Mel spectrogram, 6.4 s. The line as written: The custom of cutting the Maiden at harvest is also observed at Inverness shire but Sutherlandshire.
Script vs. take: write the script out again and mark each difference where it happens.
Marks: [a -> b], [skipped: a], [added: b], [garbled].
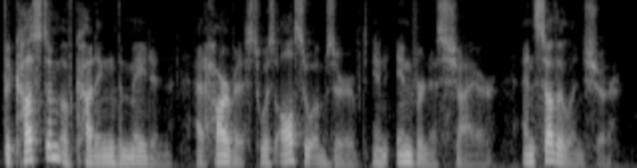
The custom of cutting the Maiden at harvest [is -> was] also observed [at -> in] Inverness shire [but -> and] Sutherlandshire.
